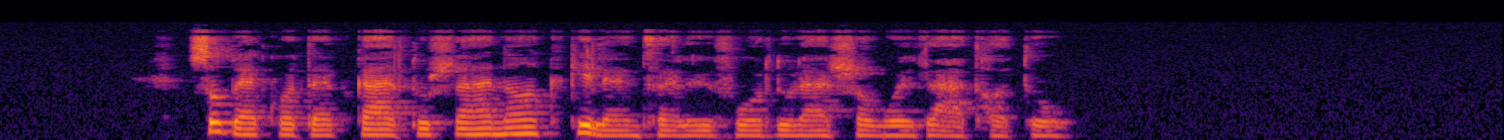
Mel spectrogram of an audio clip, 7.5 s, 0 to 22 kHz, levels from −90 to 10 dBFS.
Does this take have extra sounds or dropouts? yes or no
no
